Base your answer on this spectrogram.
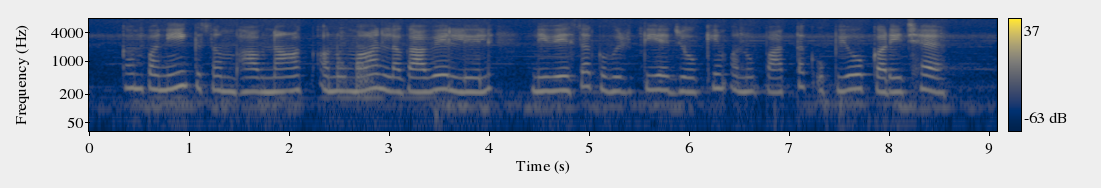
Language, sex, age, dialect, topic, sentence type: Maithili, female, 18-24, Eastern / Thethi, banking, statement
